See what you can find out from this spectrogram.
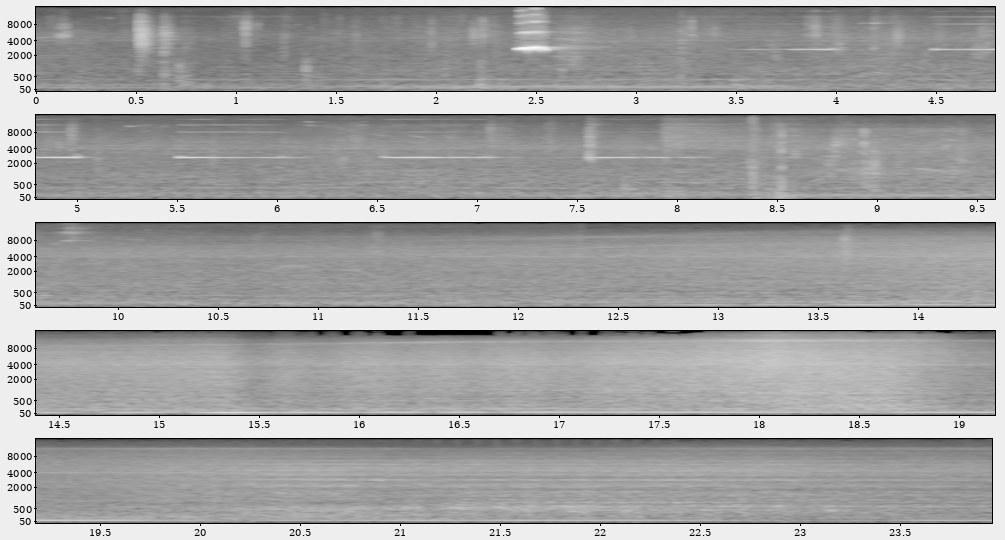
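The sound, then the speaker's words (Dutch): An express train pulls into Buitenpost station with a deep, steady low drone that swells louder midway, brakes hissing and squealing faintly, a brief high beep early on, then the roar settles as it slows. “En de sneltrein die rijdt het station buiten Post binnen.”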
